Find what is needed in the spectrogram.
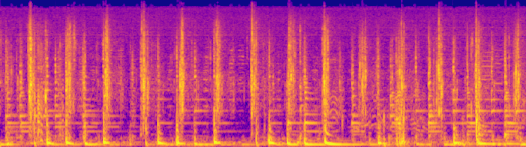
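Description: Qawwali accompaniment without singing: a harmonium holds steady chords while hand-drum strokes keep a fast rhythm, some deep strokes sliding down in pitch, mixed with rhythmic hand claps.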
